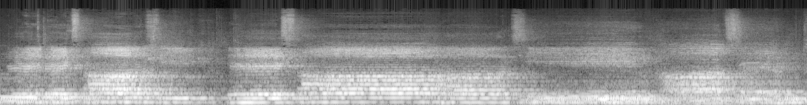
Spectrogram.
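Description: Mixed chamber choir singing a cappella: long held chords that shift every second or two, with a short break about three seconds in and several hissing 's' consonants.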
